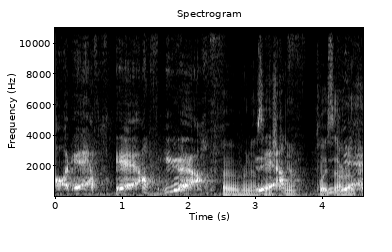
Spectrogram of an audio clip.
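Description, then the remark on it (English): A heavy metal singer's harsh, strained vocal scream in several loud bursts, shifting between gritty, noisy stretches and a more tonal, wailing cry with brief gaps between phrases. “Metal ist pure Emotion und Sänger müssen selbst herausfinden, wie sie den richtigen Ton oder besser gesagt das perfekt wütende Geschrei treffen.”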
